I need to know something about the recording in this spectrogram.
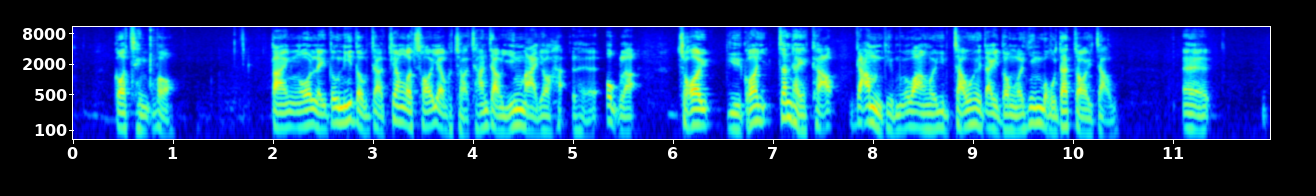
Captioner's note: Cantonese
